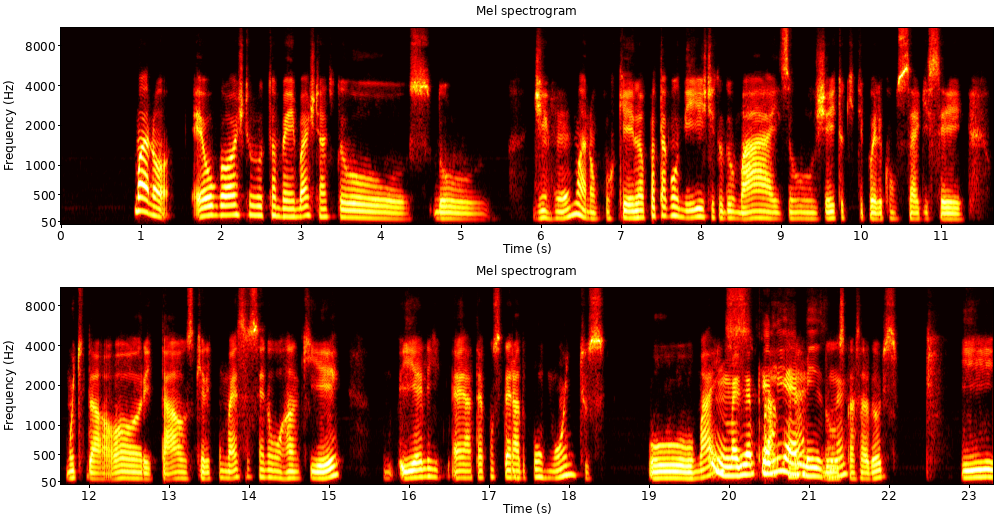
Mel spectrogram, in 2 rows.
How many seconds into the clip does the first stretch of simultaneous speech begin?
19.7 s

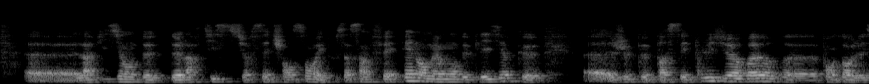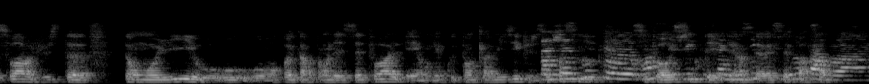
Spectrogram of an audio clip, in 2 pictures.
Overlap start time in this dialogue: 14.1 s

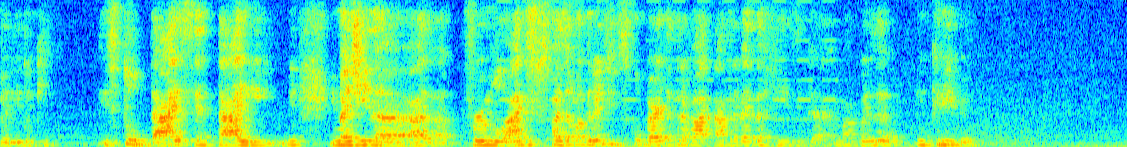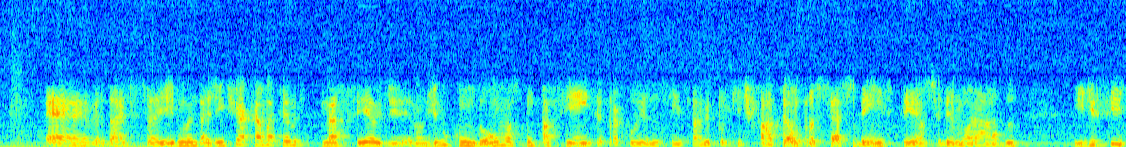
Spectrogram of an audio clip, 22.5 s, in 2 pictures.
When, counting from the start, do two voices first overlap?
none

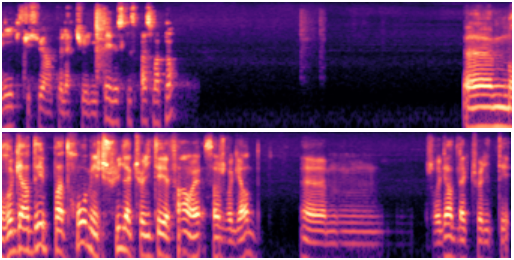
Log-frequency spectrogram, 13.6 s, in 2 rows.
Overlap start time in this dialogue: none

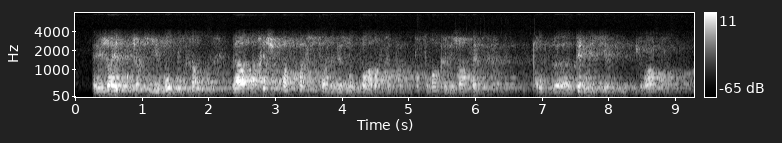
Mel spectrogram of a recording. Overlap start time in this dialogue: none

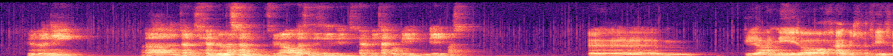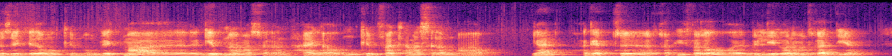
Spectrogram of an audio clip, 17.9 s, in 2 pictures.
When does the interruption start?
none

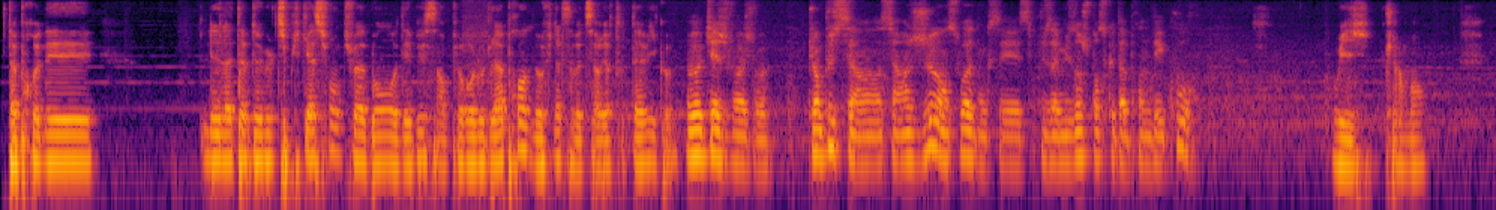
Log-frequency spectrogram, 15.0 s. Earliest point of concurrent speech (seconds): none

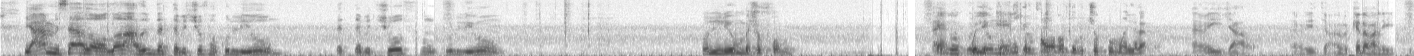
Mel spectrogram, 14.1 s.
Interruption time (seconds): 9.4 s

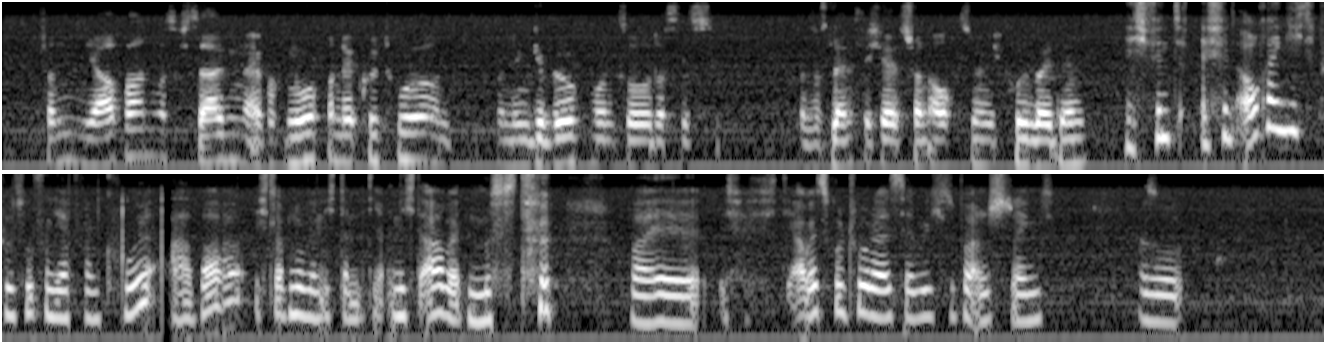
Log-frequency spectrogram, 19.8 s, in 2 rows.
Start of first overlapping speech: none

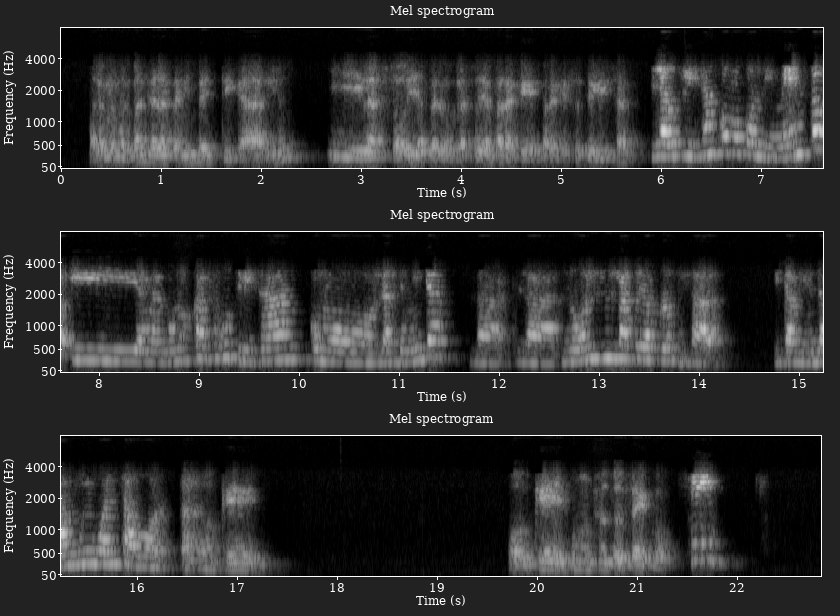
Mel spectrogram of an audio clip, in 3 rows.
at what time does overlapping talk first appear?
none

